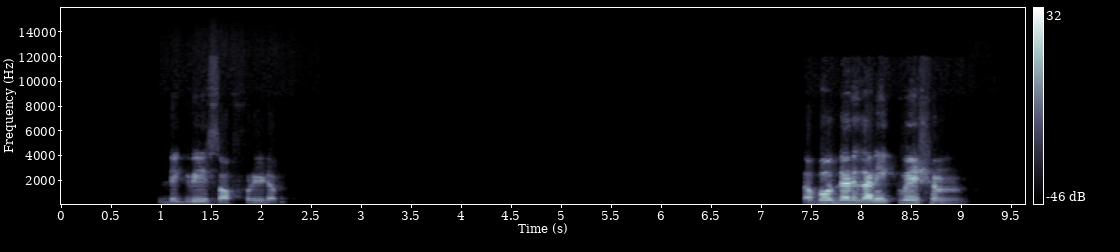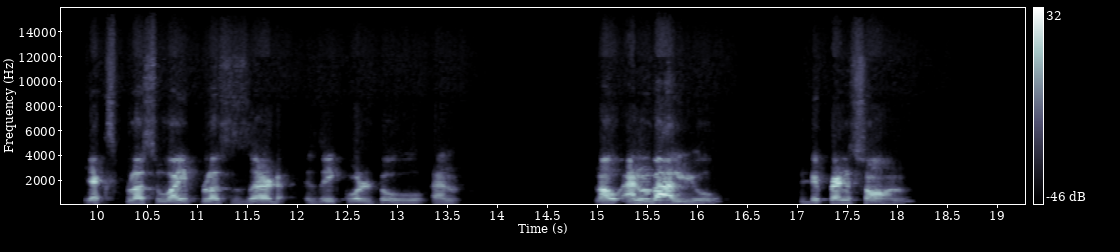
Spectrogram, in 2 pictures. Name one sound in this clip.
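A man speaks calmly into a close microphone, explaining in short bursts with pauses.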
